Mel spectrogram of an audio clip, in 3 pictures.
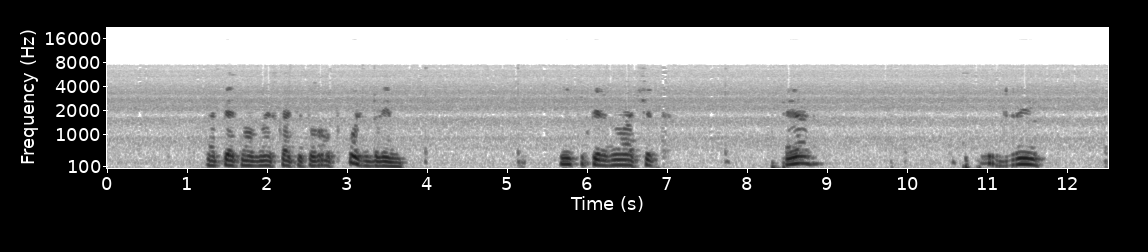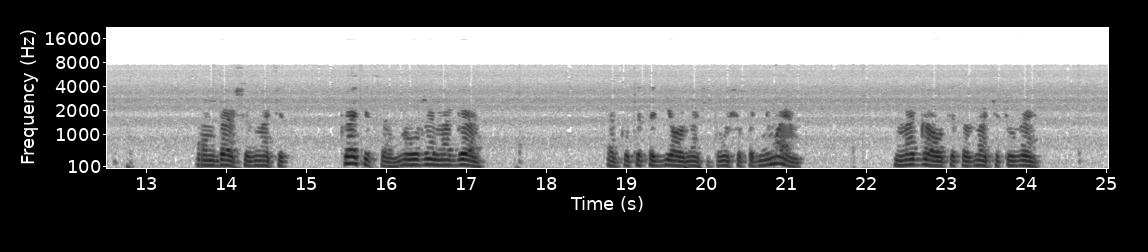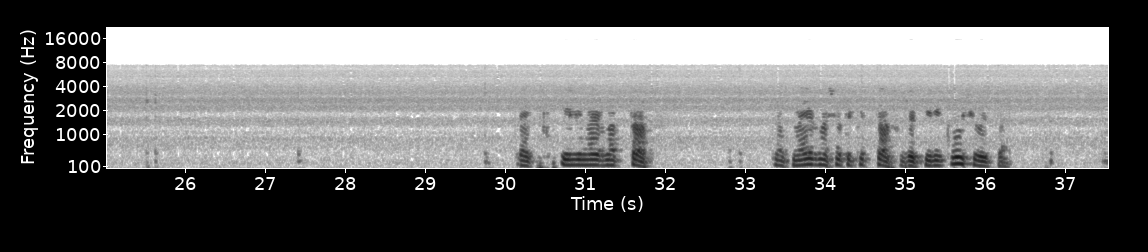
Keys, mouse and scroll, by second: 1.7 middle click, 3.1 click, 4.0-5.2 middle drag, 6.5-8.1 middle drag, 8.5 r, 10.8 g, 12.8-14.0 middle drag, 14.1-15.8 middle drag, 17.7-19.2 middle drag, 19.7 g, 21.0 click, 21.8-22.6 drag, 23.0-24.7 middle drag, 25.6 click, 27.5-29.8 middle drag, 30.5 r, 33.0 click, 33.6-34.6 middle drag, 35.0 r, 36.5 click, 36.7 middle click.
